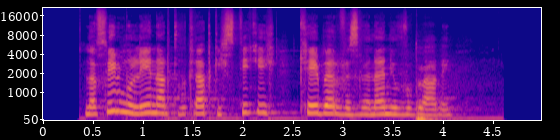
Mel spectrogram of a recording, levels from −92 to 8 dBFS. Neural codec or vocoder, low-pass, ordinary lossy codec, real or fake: codec, 44.1 kHz, 3.4 kbps, Pupu-Codec; none; none; fake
